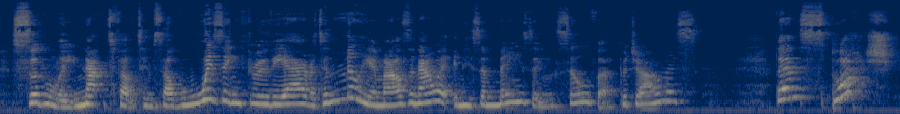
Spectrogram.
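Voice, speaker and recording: A woman narrates a children's story in a playful, dramatic style. Her voice is high and swoops with lots of expression, and the room around her is noticeably echoey. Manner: dramatic, playful with sound effects.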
